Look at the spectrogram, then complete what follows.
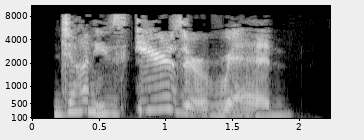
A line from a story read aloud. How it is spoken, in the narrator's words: squealed Izana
